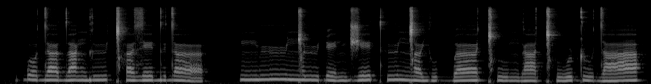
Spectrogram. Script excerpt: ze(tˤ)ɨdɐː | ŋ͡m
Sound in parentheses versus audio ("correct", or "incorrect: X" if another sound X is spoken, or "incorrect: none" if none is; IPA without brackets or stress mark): incorrect: d̪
